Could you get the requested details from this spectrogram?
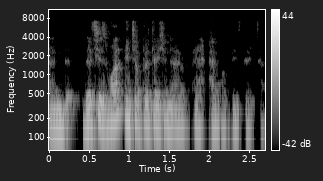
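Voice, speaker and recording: In a Moroccan accent, a man speaks at a fairly high pitch with fairly even intonation. His voice is somewhat breathy. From Morocco. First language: Moroccan Arabic. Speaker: linguistics professor; presenter. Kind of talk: lecture. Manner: halting, many repetitions and fillers. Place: home room. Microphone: webcam.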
